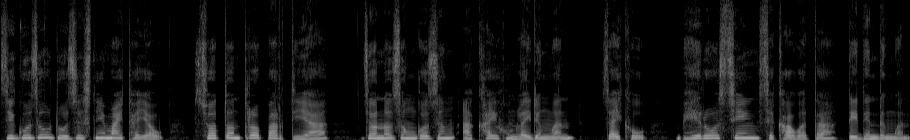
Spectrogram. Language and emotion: Bodo, neutral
